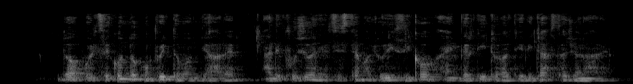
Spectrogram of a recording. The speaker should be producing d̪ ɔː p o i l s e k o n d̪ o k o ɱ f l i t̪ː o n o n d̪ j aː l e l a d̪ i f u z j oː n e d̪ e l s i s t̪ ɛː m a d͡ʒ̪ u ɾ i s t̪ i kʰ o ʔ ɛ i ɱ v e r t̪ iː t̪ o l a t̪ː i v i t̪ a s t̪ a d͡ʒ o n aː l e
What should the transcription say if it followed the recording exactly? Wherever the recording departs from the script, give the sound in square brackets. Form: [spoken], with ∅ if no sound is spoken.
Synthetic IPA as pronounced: d̪ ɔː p o i l s e k o n d̪ o k o ɱ f l i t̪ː o [m] o n d̪ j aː l e l a d̪ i f u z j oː n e d̪ e l s i s t̪ ɛː m a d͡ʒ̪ u ɾ i s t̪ i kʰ o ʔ [a] i ɱ v e r t̪ iː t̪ o l a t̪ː i v i t̪ a s t̪ a d͡ʒ o n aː l e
